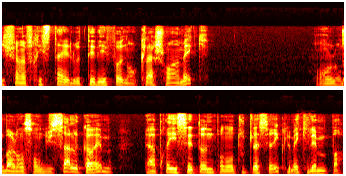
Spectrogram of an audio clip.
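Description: Very fast delivery from a man, pitch varying in an ordinary way. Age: 40s. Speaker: podcast host. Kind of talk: casual chat. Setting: livestream with chat.

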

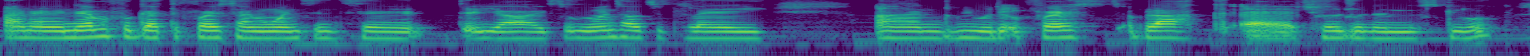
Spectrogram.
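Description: A woman with an Irish accent, medium pitch, monotone, flat intonation and a moderate pace. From Ireland (Dublin, Clondalkin), born in Nigeria. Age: 20s. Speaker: entrepreneur and blogger. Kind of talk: casual interview.

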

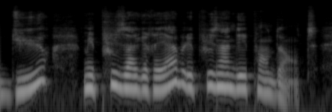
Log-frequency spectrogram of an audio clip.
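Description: A woman's fairly low, dark, mellow voice at a very slow pace, on a very clean recording with a silent background. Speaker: club member. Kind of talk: group discussion.

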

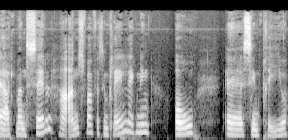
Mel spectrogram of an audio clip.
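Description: At a very slow pace, a woman with a Swedish accent talks at medium pitch with ordinary pitch variation, in a dry, close sound with no echo. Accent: Swedish-accented Danish. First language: Swedish (speaking Danish). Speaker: theatre director. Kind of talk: panel discussion.

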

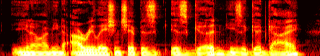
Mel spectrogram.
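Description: A man's very deep, low voice, dark and mellow, with ordinary pitch variation and a fairly slow pace on a very clean recording with a silent background. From US, moved around. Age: 40s. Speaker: podcast guest, father. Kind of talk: casual chat. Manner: halting.

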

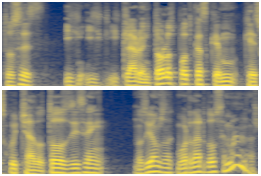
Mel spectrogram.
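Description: Ordinary pitch variation at a fairly quick pace. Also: man, medium pitch for a man. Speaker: hotel company executive. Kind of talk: interview. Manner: halting, many repeated words.

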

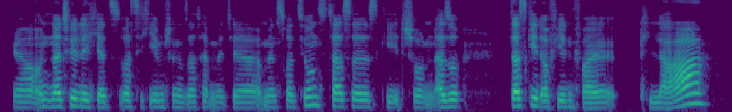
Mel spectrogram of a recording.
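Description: A woman talks fairly low in pitch, using a normal speaking voice at a moderate pace with ordinary pitch variation. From southern Lower Saxony, Germany. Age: 20s. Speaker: van traveller. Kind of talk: casual chat.

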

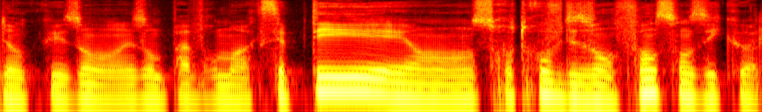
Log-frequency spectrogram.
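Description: A man with a Syrian accent and fairly even intonation, on a very clean recording with a silent background and a dry, close sound with no echo. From Syria, Daraya near Damascus. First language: Arabic (speaking French). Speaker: entrepreneur in metal recycling. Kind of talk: interview. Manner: halting.

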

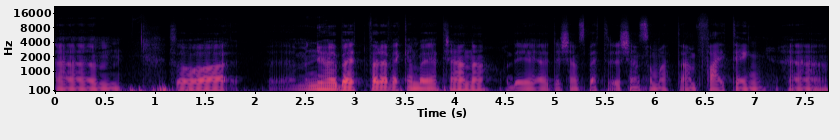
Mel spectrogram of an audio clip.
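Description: At a fairly slow pace, a man with an ordinary speaking voice and fairly low pitch talks with ordinary pitch variation. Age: 20s. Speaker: podcast guest, friend of the hosts. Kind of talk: casual chat.

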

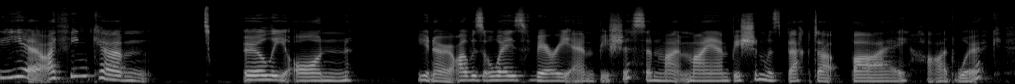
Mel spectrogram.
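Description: The speaker is a woman with an Australian accent. She speaks at a very slow pace. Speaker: event operations director and lecturer. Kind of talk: casual interview chat. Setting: studio.

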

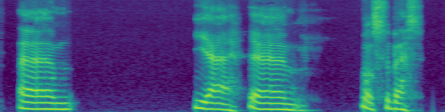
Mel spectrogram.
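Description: A man with a Yorkshire accent at a very slow pace, on a very clean recording with a silent background. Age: 40s. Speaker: flooring retailer. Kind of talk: casual chat.

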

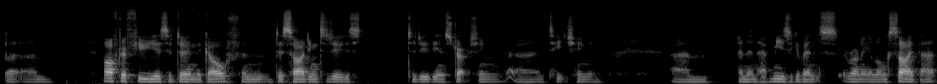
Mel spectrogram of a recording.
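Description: This man has a southern English accent, a medium pitch and monotone, flat intonation, with big swings in loudness. He moves at a fairly quick pace between long, frequent pauses on a very clean recording with a silent background. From southeast England, Tunbridge Wells. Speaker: music festival organiser and musician. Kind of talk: casual interview chat.

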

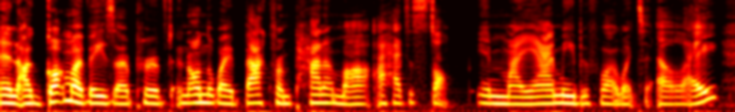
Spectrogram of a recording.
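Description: A woman with an Australian accent at a fairly low pitch, very fast and flat in a monotone, with hardly any pauses, on a very clean recording with a silent background. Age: 20s. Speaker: podcast host. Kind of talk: casual chat.

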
